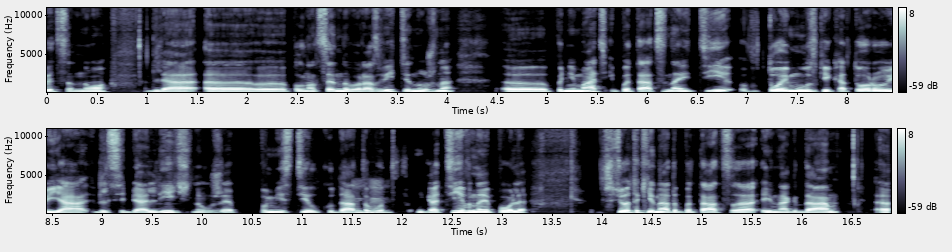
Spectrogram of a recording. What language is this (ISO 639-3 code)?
rus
